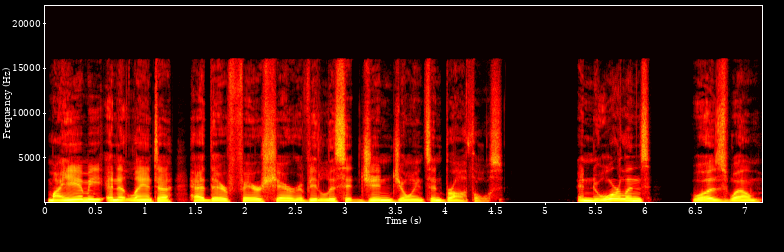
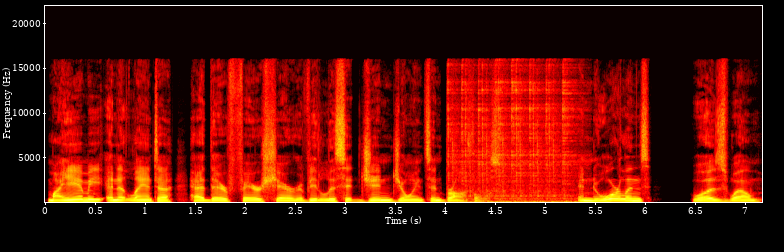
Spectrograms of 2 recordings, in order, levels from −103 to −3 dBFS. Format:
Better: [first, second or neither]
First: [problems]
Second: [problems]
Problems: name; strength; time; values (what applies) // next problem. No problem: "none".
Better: first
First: none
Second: keyboard typing; faint; from 4 to 5.5 s; peak 15 dB below the speech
